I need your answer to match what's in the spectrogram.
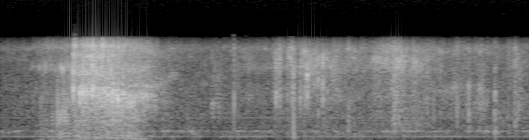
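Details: Man snoring in his sleep after a day of partying in Ibiza: one loud, rough snore on a breath in, then quieter noisy breathing with faint room sound.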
